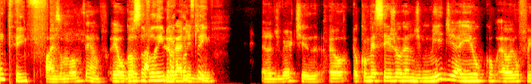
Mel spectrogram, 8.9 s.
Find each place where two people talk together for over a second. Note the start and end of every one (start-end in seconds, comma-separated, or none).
2.1-3.6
